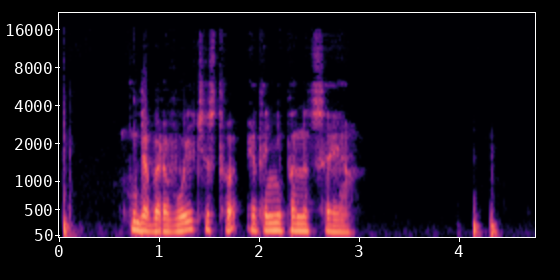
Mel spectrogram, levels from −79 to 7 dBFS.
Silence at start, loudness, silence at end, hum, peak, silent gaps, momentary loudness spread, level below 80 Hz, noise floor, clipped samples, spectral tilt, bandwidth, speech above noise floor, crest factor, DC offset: 0.05 s; -16 LUFS; 0.4 s; none; -2 dBFS; none; 12 LU; -40 dBFS; -65 dBFS; under 0.1%; -7 dB/octave; 15.5 kHz; 51 dB; 16 dB; under 0.1%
